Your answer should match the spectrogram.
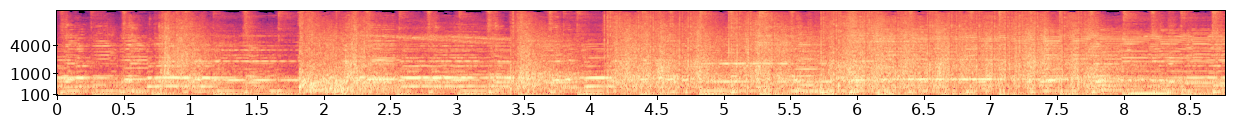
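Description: Live folk band music: fiddle and trumpet carry the tune over drum kit, accordion and acoustic guitar, with a steady beat of about two pulses a second.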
